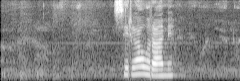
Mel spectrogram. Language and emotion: Russian, neutral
